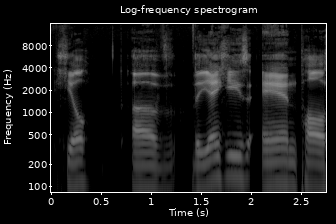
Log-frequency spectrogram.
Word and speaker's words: Gil: Year Awards went to Luis Gil of or Hill I guess not Gil but heel of the Yankees and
